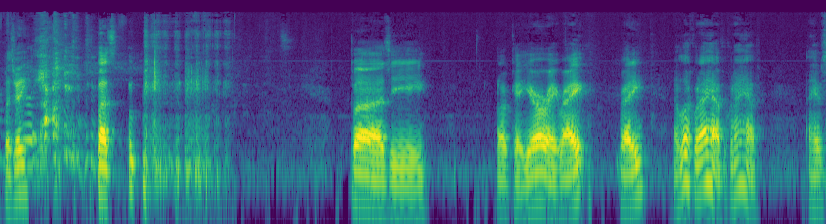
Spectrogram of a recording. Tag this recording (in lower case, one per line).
speech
